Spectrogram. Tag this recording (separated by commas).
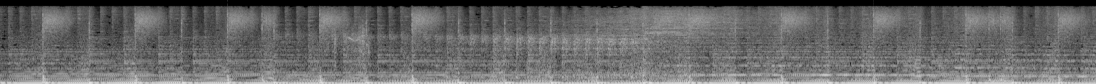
Music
